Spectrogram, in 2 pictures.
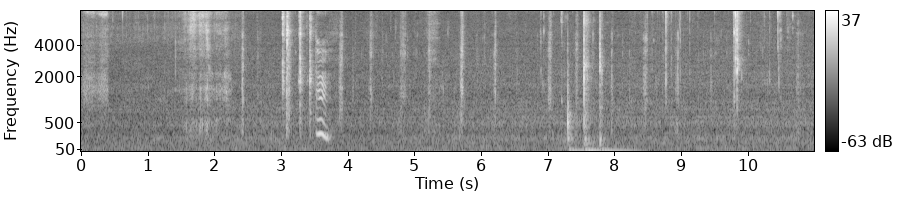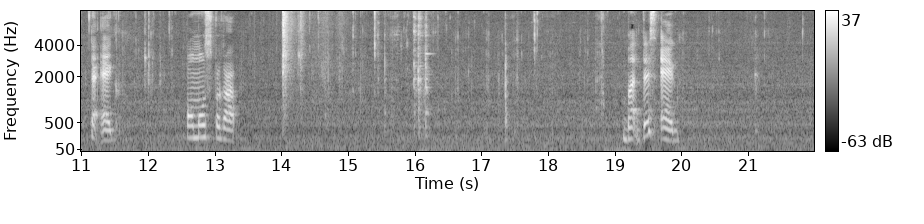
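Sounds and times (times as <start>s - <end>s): chewing noodles: 3.8s - 7.3s.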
